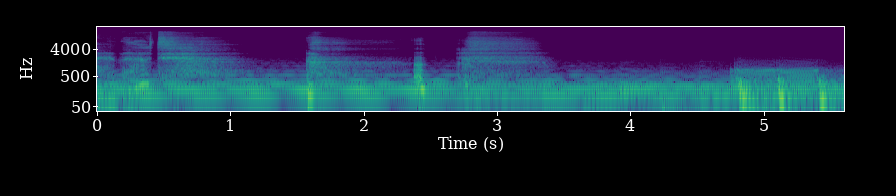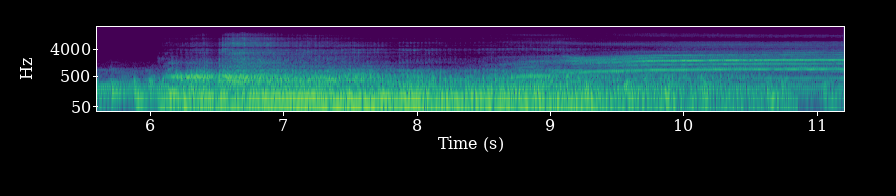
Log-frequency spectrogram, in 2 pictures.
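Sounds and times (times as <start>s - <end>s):
speech: 0.2s - 0.9s, 2.4s - 2.6s
tiger roaring: 6.1s - 11.1s.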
